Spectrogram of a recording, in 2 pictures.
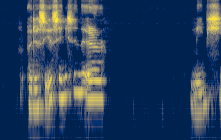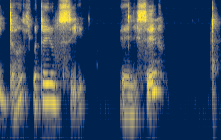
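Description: A boy speaks calmly and close into a microphone, in short bursts.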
